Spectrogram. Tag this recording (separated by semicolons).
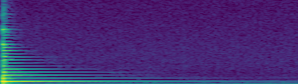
sample; ukulele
